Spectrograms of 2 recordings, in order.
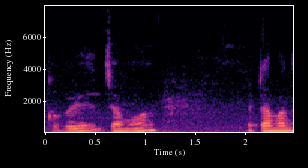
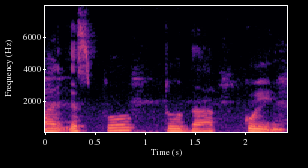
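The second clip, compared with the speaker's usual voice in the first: "I spoke to the queen" said very slowly, with "the" said as a stressed "di"; "the" hit as an emphatic "di"; much slower than usual. Shown as a demonstration. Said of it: "নির্দিষ্ট করে এবং জোর দেওয়া বোঝাচ্ছে".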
